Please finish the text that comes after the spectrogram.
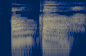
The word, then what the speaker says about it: encore: 뜻할 때 우리가 말하는 한국에서 말하는 앙코르 혹은 앵콜로 말하죠. 원래 발음은 encore.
